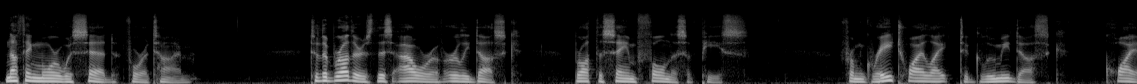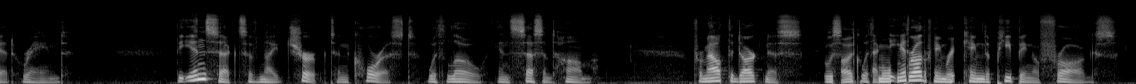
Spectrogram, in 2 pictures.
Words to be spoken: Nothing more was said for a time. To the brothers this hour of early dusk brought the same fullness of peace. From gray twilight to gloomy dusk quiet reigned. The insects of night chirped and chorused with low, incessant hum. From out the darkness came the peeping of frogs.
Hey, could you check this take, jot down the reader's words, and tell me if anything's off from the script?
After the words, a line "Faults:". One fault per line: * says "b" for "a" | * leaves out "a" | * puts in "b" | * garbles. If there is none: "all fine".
Nothing more was said for a time. To the brothers this hour of early dusk brought the same fullness of peace. From gray twilight to gloomy dusk quiet reigned. The insects of night chirped and chorused with low, incessant hum. From out the darkness [garbled] came the peeping of frogs.
Faults:
* garbles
